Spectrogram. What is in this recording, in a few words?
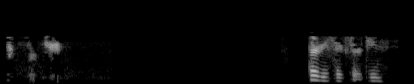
Police Dispatch, scanner; Police 1 Dispatch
